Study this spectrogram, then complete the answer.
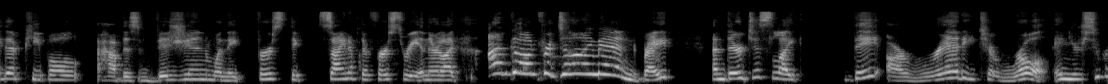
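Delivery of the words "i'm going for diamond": high, loud and thrilled; excited vow. Retold or imitated. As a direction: shout out the big dream with glee. New recruits' big ambition.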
